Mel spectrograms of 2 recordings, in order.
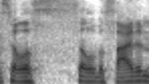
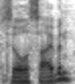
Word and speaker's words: psilocybin: I'm silocidon. Is that how you say it? Psilocybin. Psilocybin.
